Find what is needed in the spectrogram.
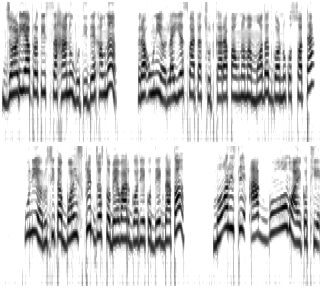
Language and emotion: Nepali, angry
